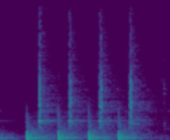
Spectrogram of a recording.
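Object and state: Baked-through wholemeal loaf, hollow.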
